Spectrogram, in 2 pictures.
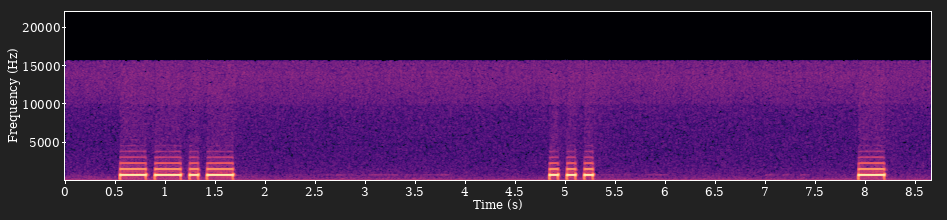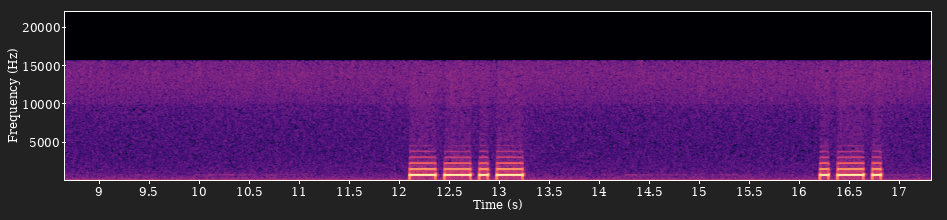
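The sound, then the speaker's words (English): International Q signals in Morse code, with no U following them, sent as a steady mid-pitched tone, keyed in short and long beeps that form several separate letter groups with silent pauses between them. No voices. “Now try these international Q signals. Be careful, there will not be a U following them.”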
